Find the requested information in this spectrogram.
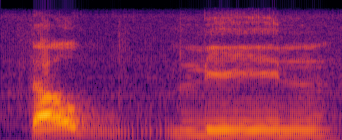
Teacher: Artinya dhad itu tidak boleh dipantulkan dalam bacaannya. Walaupun dia hurufnya besar ya, mempunyai ketebalan, tapi tidak boleh dipantulkan. Harus didatarkan. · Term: huruf dhad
